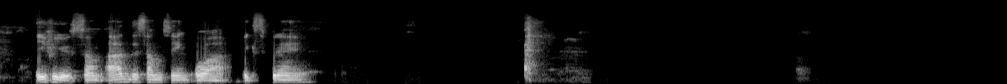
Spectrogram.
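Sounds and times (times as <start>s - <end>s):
person sneezing: 5.2s - 5.9s.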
